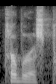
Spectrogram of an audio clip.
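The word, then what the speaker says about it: Kerberoast: So similar to curb roast is uh, the Kerberos curb roast pre-auth, also known as the AS rep roast. But that's how I say. It. Is that is that how you say it, Jim? – Yep.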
